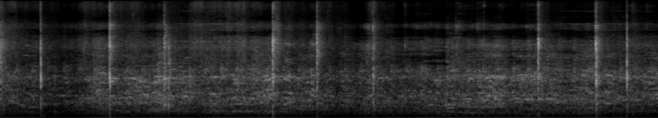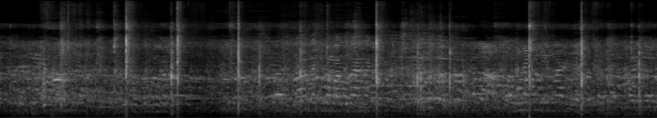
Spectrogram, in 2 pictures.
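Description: A cleaver chops sharply into a wooden block.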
